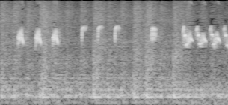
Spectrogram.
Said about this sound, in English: It looks kind of like a mini meadowlark. It sounds a bit like its name, as we'll hear in a moment. And it wanders the west like whales. The outlaw Josie whales, that is. It's the dickcissel.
